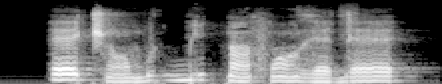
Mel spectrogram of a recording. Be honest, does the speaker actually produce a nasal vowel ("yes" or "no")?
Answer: yes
